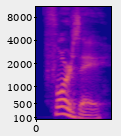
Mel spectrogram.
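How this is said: It is said with an English pronunciation. "And in English, it would be closer to Fourze"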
